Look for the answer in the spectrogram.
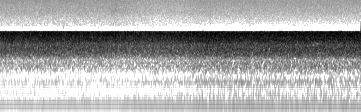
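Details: An even hiss with a faint engine-like hum underneath and no animal sound.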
